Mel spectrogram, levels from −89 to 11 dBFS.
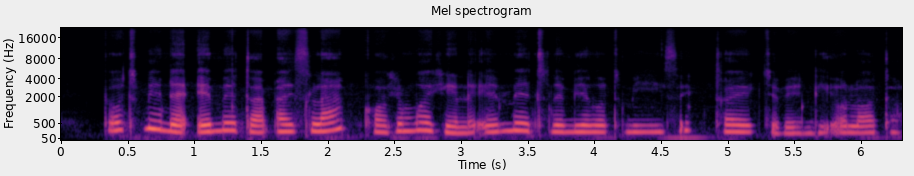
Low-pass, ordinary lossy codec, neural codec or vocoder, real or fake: none; none; codec, 44.1 kHz, 7.8 kbps, DAC; fake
